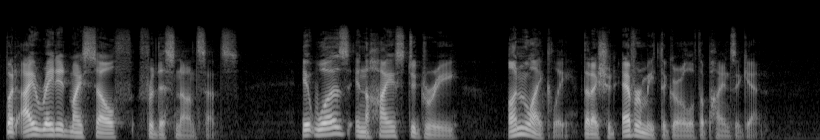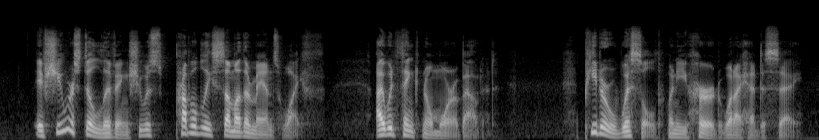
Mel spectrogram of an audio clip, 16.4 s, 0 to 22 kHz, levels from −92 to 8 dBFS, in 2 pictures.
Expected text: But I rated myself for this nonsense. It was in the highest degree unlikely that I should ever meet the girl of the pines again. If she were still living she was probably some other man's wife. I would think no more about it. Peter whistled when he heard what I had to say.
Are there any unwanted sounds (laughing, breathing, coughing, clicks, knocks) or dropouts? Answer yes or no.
no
